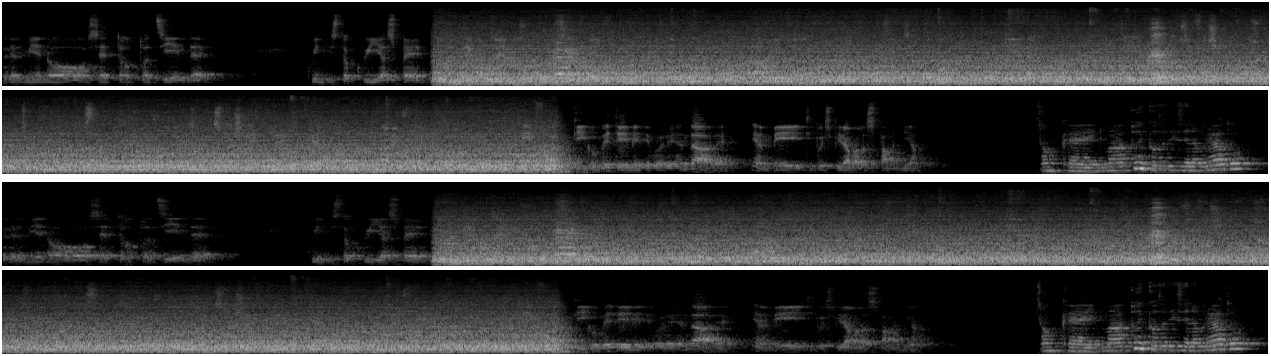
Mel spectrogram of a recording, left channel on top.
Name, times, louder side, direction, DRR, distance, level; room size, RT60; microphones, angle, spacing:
voice 1, 0.0-2.0 2.6-2.8 3.1-6.2 6.5-10.9 11.2-16.0 16.4-17.6 17.9-21.8, left 3 dB, 90° left, 3 dB, 0.7 m, -41 dB
sound 1, 4.3-18.2, left 1 dB, 30° left, 0.8 m, -27 dB
voice 2, 23.0-25.1, equal, 15° right, 3 dB, 0.4 m, -34 dB
3.4 x 3.2 x 2.5 m, 0.91 s
head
